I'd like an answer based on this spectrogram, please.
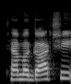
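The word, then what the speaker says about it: Tamagotchi: Sharon so you just tell me how to pronounce it is it tamagachi yep Y tamagachi is a mixture of the English word for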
